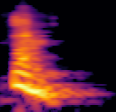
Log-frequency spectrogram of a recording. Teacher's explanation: ان کہیے تو آپ کی زبان اوپر ٹچ ہو گئی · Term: نون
